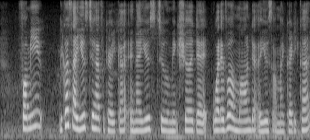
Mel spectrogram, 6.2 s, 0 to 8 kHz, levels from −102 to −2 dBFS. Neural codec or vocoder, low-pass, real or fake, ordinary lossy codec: none; none; real; none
